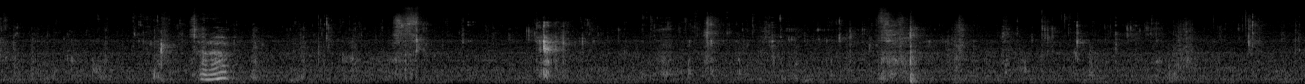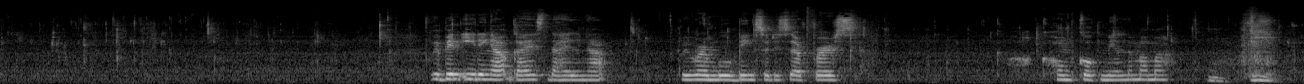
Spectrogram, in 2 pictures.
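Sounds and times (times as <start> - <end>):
wet chewing: 0.0 - 1.9, 2.5 - 17.4, 19.3 - 19.9, 24.7 - 25.2
lip smacks: 3.1 - 9.3.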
